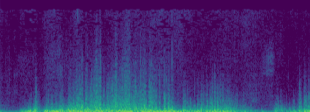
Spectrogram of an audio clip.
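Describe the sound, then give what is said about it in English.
Wind gusts across a grassy ridge beside a steep decline, buffeting the microphone with a loud, continuous low rumble that swells and eases slightly over the few seconds. “We parked the rental car on a windy ridge next to a steep and grassy decline that suddenly drops in the distance.”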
